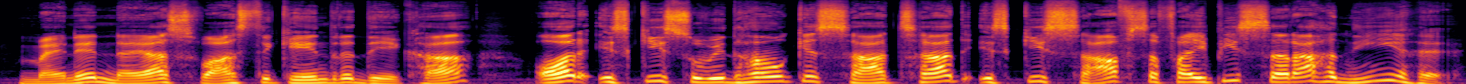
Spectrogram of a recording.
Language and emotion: Hindi, happy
